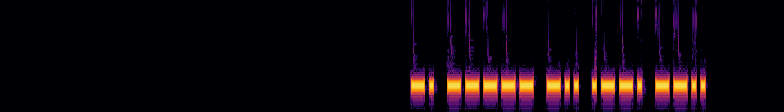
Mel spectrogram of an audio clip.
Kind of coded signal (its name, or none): Morse code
